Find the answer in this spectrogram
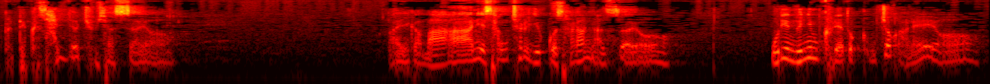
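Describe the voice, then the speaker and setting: A middle-aged man preaching as a pastor, telling a family story in a lively sermon that swings from hushed to loud. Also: high voice, a little slow, vocal fry, long pauses. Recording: long hall reverb, faint music behind.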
